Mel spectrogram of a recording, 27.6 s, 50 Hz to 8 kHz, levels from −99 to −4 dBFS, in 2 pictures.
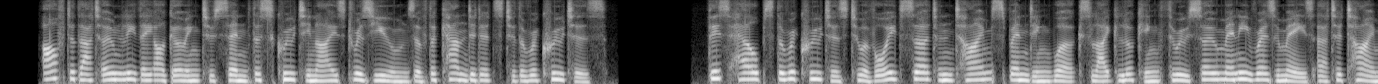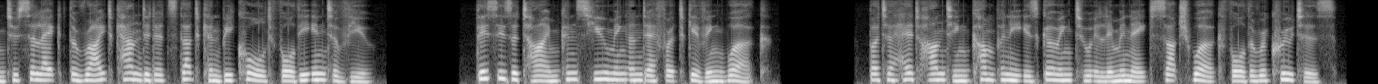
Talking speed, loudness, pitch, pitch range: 145 wpm, -18 LUFS, 190 Hz, 170-215 Hz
